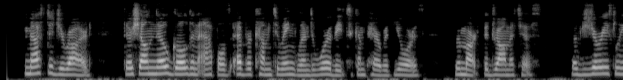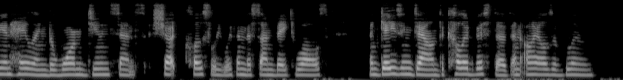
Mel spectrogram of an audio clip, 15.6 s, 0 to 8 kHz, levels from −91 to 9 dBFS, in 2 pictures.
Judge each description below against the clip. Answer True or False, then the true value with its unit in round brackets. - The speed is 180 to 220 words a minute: False (160 wpm)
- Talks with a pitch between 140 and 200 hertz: False (210 Hz)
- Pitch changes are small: True (2.1 semitones)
